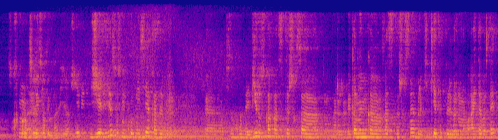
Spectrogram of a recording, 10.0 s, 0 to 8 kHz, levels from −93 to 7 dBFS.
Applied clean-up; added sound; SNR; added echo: none; Car passing by; 13 dB; reverberation time 1.9 s.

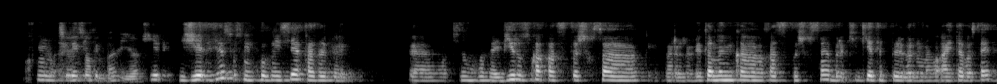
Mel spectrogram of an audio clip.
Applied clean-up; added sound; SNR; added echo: neural mask model DeepFilterNet 3.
